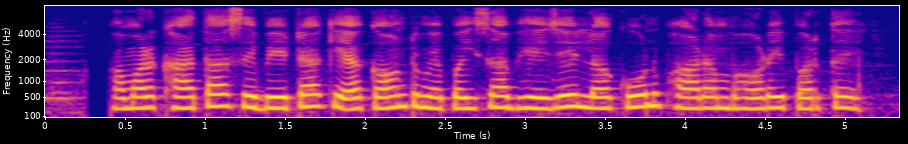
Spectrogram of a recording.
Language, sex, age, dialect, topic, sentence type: Maithili, female, 31-35, Bajjika, banking, question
